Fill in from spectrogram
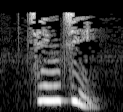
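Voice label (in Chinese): "经济", Mandarin Chinese; chinese-flashcards; hsk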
